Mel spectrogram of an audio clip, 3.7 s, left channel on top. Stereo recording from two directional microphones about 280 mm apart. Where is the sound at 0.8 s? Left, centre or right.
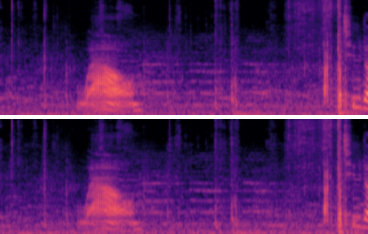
Centre.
